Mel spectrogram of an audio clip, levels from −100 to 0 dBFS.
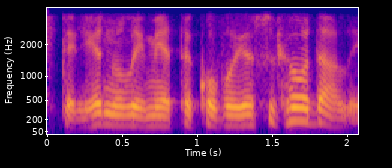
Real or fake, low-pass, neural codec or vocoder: real; 3.6 kHz; none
